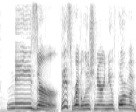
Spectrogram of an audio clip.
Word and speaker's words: maser: Yes, I pronounced it correctly, mazer.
